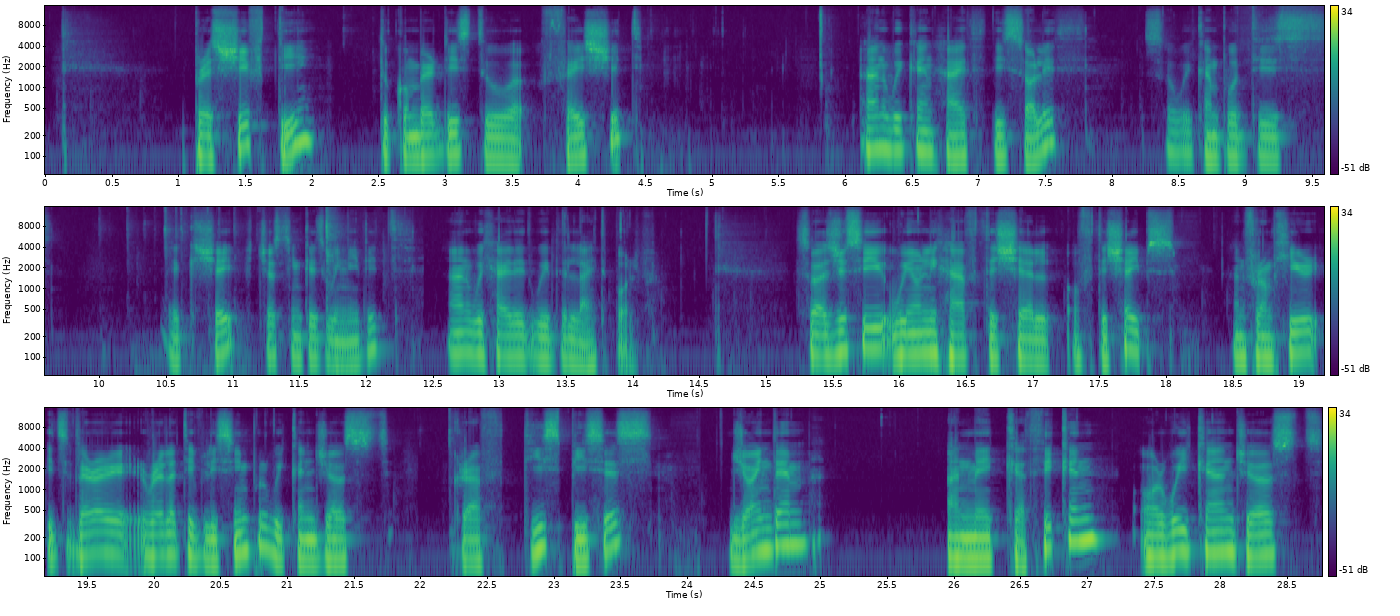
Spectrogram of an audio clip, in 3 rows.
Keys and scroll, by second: 1.7 shift+d, 9.7-11.1 typing, 11.6 Return, 19.9 4.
